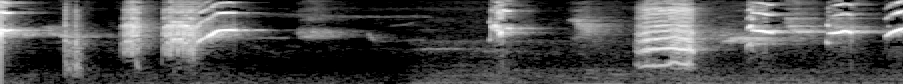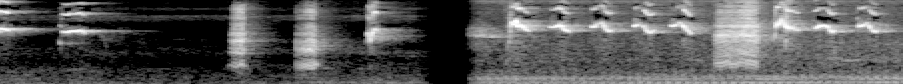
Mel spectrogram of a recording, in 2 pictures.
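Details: Young Javan myna giving energetic, varied song: sharp whistled notes and clicks, scratchy rasping phrases, a pause, then rapid high whistled trills over a low background hum.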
